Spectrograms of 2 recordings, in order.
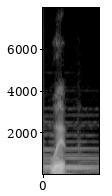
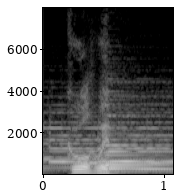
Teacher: Certain people will overemphasize the H in words with a WH prefix.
